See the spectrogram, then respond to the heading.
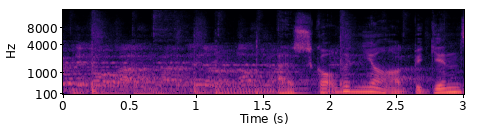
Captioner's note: voice muffled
